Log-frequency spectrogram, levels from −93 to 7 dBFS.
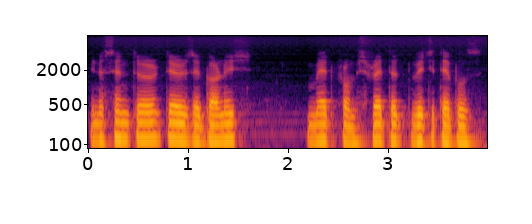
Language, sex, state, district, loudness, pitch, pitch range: English, male, Nagaland, Kohima, -16 LUFS, 115 Hz, 110-115 Hz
